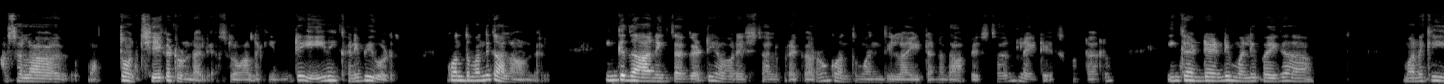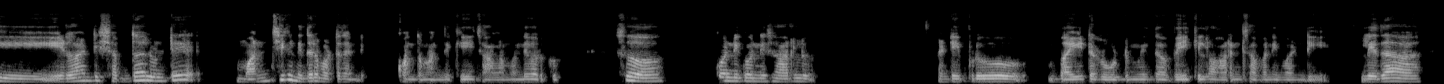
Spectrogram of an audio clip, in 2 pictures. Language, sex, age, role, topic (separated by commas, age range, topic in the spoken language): Telugu, male, 20-24, guest, రాత్రిపూట బాగా నిద్రపోవడానికి ఇంట్లో ఏ వస్తువులు ఎక్కువగా సహాయపడతాయని మీరు అనుకుంటారు?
